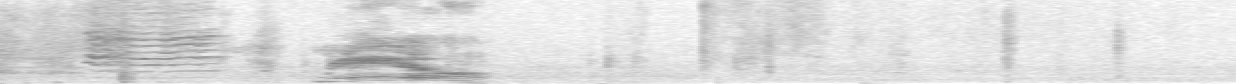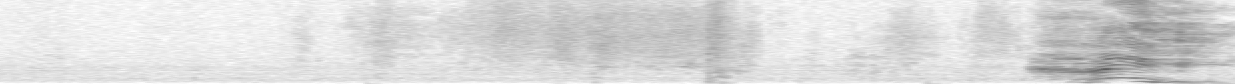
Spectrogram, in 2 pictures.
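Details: Domestic cats indoors during evening play, with a kitten exercising; two drawn-out, wavering meows, one early and one at the end, separated by a long quiet stretch with faint rustles and a woman's soft voice nearby.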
